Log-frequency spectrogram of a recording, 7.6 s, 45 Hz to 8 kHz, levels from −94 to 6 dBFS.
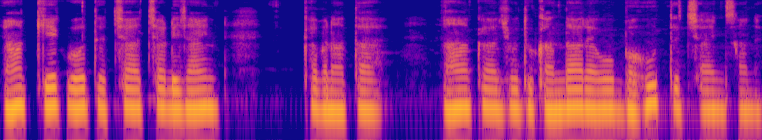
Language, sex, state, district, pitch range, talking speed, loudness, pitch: Hindi, male, Jharkhand, Jamtara, 140-150 Hz, 150 wpm, -23 LUFS, 145 Hz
